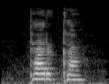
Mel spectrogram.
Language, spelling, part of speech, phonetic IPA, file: Polish, tarka, noun, [ˈtarka], Pl-tarka.ogg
